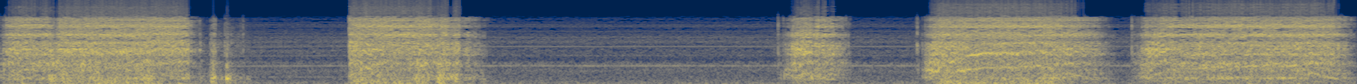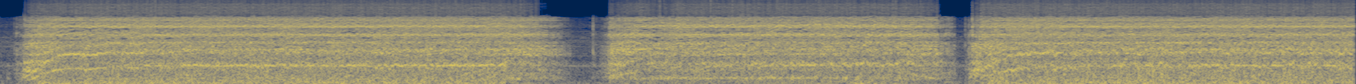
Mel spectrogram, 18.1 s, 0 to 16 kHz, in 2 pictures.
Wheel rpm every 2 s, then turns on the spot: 100, 60, 10, 90, 120, 200, 120, 150, 190.
none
